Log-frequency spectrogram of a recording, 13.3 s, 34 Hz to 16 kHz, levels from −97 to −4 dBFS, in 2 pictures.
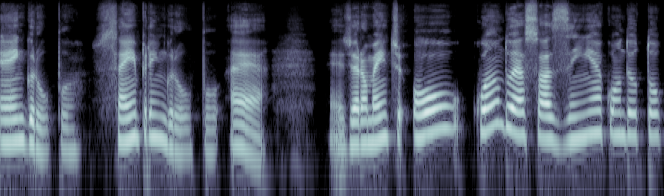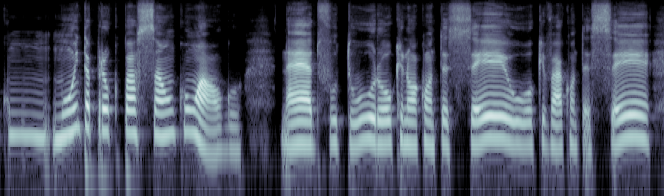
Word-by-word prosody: Em 185 Hz, +1 st, +3 dB
grupo, 145 Hz, -4 st, -7 dB
sempre 210 Hz, +4 st, 0 dB
em 210 Hz, -2 st, -4 dB
grupo, 135 Hz, -2 st, -10 dB
é. 165 Hz, -1 st, -2 dB, 0.6 s
É, -, -, -10 dB
geralmente 180 Hz, +5 st, +1 dB
Ou, 255 Hz, +6 st, +2 dB
quando 290 Hz, +4 st, +1 dB
é 240 Hz, -3 st, +7 dB
sozinha, 210 Hz, +3 st, 0 dB
quando 235 Hz, -1 st, -4 dB
eu 225 Hz, -, -1 dB
tô 225 Hz, 0 st, -5 dB
com 225 Hz, +2 st, -18 dB, 0.4 s
muita 255 Hz, +8 st, 0 dB
preocupação 245 Hz, -3 st, +1 dB
com 250 Hz, -1 st, 0 dB
algo, 145 Hz, +2 st, +1 dB, 0.4 s
né, 175 Hz, +2 st, +7 dB
do 170 Hz, -, -16 dB
futuro, 180 Hz, +1 st, -3 dB
ou 180 Hz, -, -1 dB
que 195 Hz, -, -7 dB
não 175 Hz, -, 0 dB
aconteceu, 180 Hz, +3 st, 0 dB
ou 170 Hz, 0 st, -6 dB
que 185 Hz, -, -11 dB
vai 165 Hz, -2 st, +1 dB
acontecer, 195 Hz, +5 st, -2 dB
195 Hz, 140 wpm, -23 LUFS, 175-230 Hz, 0.6 s, é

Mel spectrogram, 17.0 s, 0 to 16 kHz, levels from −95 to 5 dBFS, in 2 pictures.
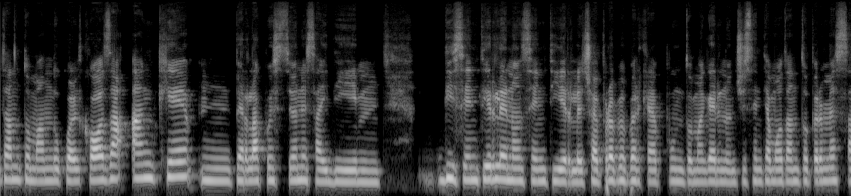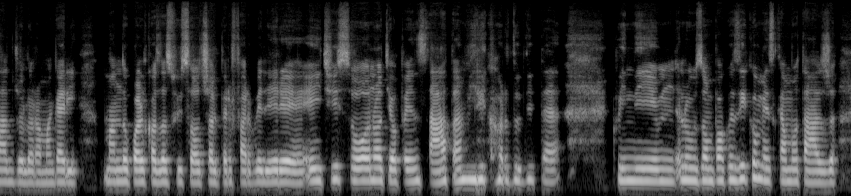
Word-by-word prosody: tanto 215 Hz, -1 st, -1 dB
mando 195 Hz, 0 st, -1 dB
qualcosa 210 Hz, +3 st, +3 dB
anche, 250 Hz, +3 st, +2 dB
mhmm, 200 Hz, -1 st, -2 dB
per 200 Hz, +1 st, 0 dB
la 200 Hz, 0 st, +3 dB
questione 205 Hz, +1 st, -2 dB
sai 195 Hz, -2 st, -2 dB
di 185 Hz, 0 st, 0 dB
mhmm, 180 Hz, -1 st, -4 dB, 0.5 s
di 220 Hz, +3 st, +1 dB
sentirle 220 Hz, +1 st, +2 dB
e -, -, +4 dB
non 205 Hz, -1 st, +1 dB
sentirle, 195 Hz, -2 st, -1 dB
cioè 190 Hz, +1 st, +1 dB
proprio 205 Hz, +2 st, +1 dB
perché 195 Hz, -1 st, -3 dB
appunto 185 Hz, 0 st, -4 dB
magari 185 Hz, +1 st, -1 dB
non 180 Hz, -1 st, -4 dB
ci 190 Hz, +2 st, -7 dB
sentiamo 190 Hz, +1 st, -2 dB
tanto 195 Hz, 0 st, -2 dB
per 195 Hz, 0 st, 0 dB
messaggio, 190 Hz, -2 st, -3 dB
allora 180 Hz, -1 st, -2 dB
magari 175 Hz, 0 st, -1 dB, 0.2 s
mando 190 Hz, 0 st, 0 dB
qualcosa 185 Hz, 0 st, +3 dB
sui 185 Hz, 0 st, -4 dB
social 175 Hz, 0 st, 0 dB
per 180 Hz, +2 st, -5 dB
far 175 Hz, -2 st, -4 dB
vedere: 180 Hz, -1 st, +3 dB
"Ehi 195 Hz, +1 st, +1 dB
ci 220 Hz, +2 st, -3 dB
sono 200 Hz, -1 st, +4 dB
ti 195 Hz, -, -5 dB
ho 190 Hz, -, +5 dB
pensata 190 Hz, 0 st, +1 dB
mi 215 Hz, 0 st, +4 dB
ricordo 210 Hz, -1 st, -2 dB
di 210 Hz, +2 st, -6 dB
te." 185 Hz, -3 st, -6 dB, 0.5 s
Quindi, 200 Hz, -1 st, 0 dB
mhmm, 195 Hz, -1 st, -3 dB
lo 210 Hz, -1 st, +3 dB
uso 205 Hz, 0 st, +2 dB
un -, -, +1 dB
po' 205 Hz, 0 st, +1 dB
così 215 Hz, +2 st, +1 dB
come 235 Hz, -1 st, +1 dB
escamotage 185 Hz, -2 st, -1 dB
195 Hz, 195 wpm, -25 LUFS, 185-205 Hz, 0.5 s, ho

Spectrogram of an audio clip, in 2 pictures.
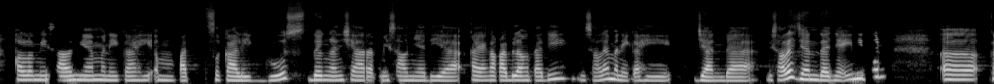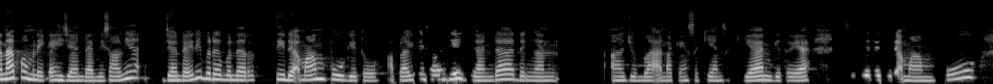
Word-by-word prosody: Kalau 210 Hz, -1 st, +3 dB
misalnya 205 Hz, 0 st, +2 dB
menikahi 195 Hz, -1 st, 0 dB
4 190 Hz, -3 st, -2 dB, 0.2 s
sekaligus 190 Hz, -, 0 dB
dengan 205 Hz, -1 st, +3 dB
syarat 190 Hz, -3 st, 0 dB
misalnya 190 Hz, -1 st, -2 dB
dia 185 Hz, -1 st, +1 dB
kayak 190 Hz, -1 st, +1 dB
Kakak 190 Hz, -1 st, +3 dB
bilang 195 Hz, 0 st, +4 dB
tadi, 230 Hz, +9 st, 0 dB
misalnya 195 Hz, +4 st, -1 dB
menikahi 180 Hz, -3 st, -1 dB, 0.2 s
janda 175 Hz, -1 st, +1 dB
misalnya 205 Hz, +11 st, +5 dB
jandanya 200 Hz, -5 st, +4 dB
ini 250 Hz, +5 st, +5 dB
pun 350 Hz, 0 st, -1 dB, 0.6 s
eee, 220 Hz, -1 st, +5 dB, 0.2 s
kenapa 275 Hz, +6 st, +5 dB
menikahi 200 Hz, -3 st, 0 dB
janda? 185 Hz, -3 st, -1 dB
Misalnya 195 Hz, -, -1 dB, 0.2 s
janda 195 Hz, -1 st, +1 dB
ini 270 Hz, -, +2 dB
benar-benar 210 Hz, -5 st, +1 dB, 0.2 s
tidak 215 Hz, -4 st, +2 dB
mampu 230 Hz, +3 st, +2 dB
gitu, 175 Hz, -2 st, -5 dB
apalagi 190 Hz, +2 st, -3 dB
misalnya 225 Hz, -1 st, -2 dB
dia 255 Hz, -, +7 dB
janda 185 Hz, +4 st, -1 dB, 0.2 s
dengan, 185 Hz, -2 st, -4 dB, 0.7 s
eee, 185 Hz, 0 st, -3 dB
jumlah 180 Hz, -1 st, -4 dB
anak 180 Hz, 0 st, -6 dB
yang 185 Hz, -, -7 dB
sekian 180 Hz, +1 st, -8 dB
sekian 185 Hz, +1 st, -1 dB
gitu 180 Hz, -1 st, -8 dB
ya, 180 Hz, +1 st, +1 dB, 0.4 s
sehingga 425 Hz, +1 st, -7 dB
dia -, -, -2 dB
tidak 385 Hz, -, -4 dB
mampu 220 Hz, -, -3 dB
195 Hz, 145 wpm, -20 LUFS, 185-220 Hz, 0.7 s, dia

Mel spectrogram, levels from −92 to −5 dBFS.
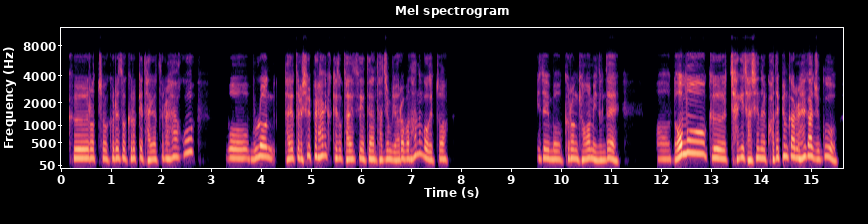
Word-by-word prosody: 그렇죠. 170 Hz, -2 st, +1 dB
그래서 170 Hz, +3 st, -2 dB
그렇게 170 Hz, +3 st, -3 dB
다이어트를 155 Hz, +3 st, -2 dB
하고 195 Hz, -, -3 dB, 0.6 s
뭐 170 Hz, 0 st, -1 dB
물론 185 Hz, +3 st, +2 dB, 0.2 s
다이어트를 165 Hz, +2 st, -1 dB
실패를 205 Hz, +1 st, +1 dB
하니까 215 Hz, -1 st, -2 dB
계속 170 Hz, -3 st, -3 dB
다이어트에 155 Hz, +1 st, 0 dB
대한 155 Hz, +1 st, +1 dB
다짐을 145 Hz, +1 st, -2 dB
여러 145 Hz, +3 st, 0 dB
번 160 Hz, 0 st, -1 dB
하는 230 Hz, +9 st, -3 dB
거겠죠. 155 Hz, -, -2 dB, 1.8 s
이제 170 Hz, +1 st, -1 dB
뭐 155 Hz, -3 st, -2 dB
그런 165 Hz, -1 st, -1 dB
경험이 155 Hz, +3 st, 0 dB
있는데 140 Hz, +1 st, 0 dB, 0.8 s
어 155 Hz, 0 st, -6 dB
너무 255 Hz, -, +6 dB
그 175 Hz, -3 st, +3 dB
자기 180 Hz, +4 st, +1 dB
자신을 165 Hz, +4 st, +1 dB
과대평가를 185 Hz, +1 st, +1 dB
해 195 Hz, -, +3 dB
가지고 175 Hz, -, 0 dB
170 Hz, 305 characters per minute, -25 LUFS, 155-185 Hz, 1.8 s, 너무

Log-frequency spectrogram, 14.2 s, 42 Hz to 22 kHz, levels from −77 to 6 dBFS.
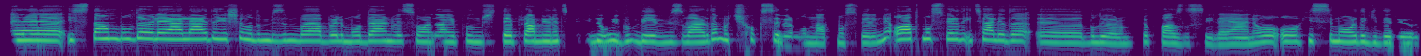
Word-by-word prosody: Eee, 245 Hz, -1 st, +4 dB
İstanbul'da 295 Hz, +3 st, +1 dB
öyle 290 Hz, -1 st, +3 dB
yerlerde 275 Hz, +1 st, +5 dB
yaşamadım. 265 Hz, -3 st, -1 dB
Bizim 235 Hz, +1 st, -4 dB
bayağı 230 Hz, -2 st, +2 dB
böyle 225 Hz, 0 st, +1 dB
modern 220 Hz, +1 st, 0 dB
ve 215 Hz, -, -4 dB
sonradan 210 Hz, -1 st, -3 dB
yapılmış 205 Hz, 0 st, -6 dB
deprem 215 Hz, +1 st, +4 dB
yönetmeliğine 220 Hz, 0 st, -2 dB
uygun 220 Hz, 0 st, -2 dB
bir 215 Hz, -, +2 dB
evimiz 200 Hz, -1 st, -2 dB
vardı 200 Hz, +5 st, +3 dB
ama 285 Hz, -3 st, 0 dB
çok 270 Hz, +1 st, -7 dB
seviyorum 190 Hz, -6 st, -3 dB
onun 180 Hz, 0 st, -8 dB
atmosferini. 185 Hz, -, -4 dB
O 315 Hz, -, +3 dB
atmosferi 280 Hz, -1 st, +3 dB
de 265 Hz, -, -6 dB
İtalya'da, 235 Hz, -2 st, -1 dB
eee, 190 Hz, -2 st, -4 dB
buluyorum 175 Hz, -3 st, -3 dB
çok 205 Hz, +1 st, -9 dB
fazlasıyla. 170 Hz, -3 st, -4 dB
Yani 165 Hz, +2 st, -3 dB
o 210 Hz, +2 st, 0 dB
o 215 Hz, 0 st, 0 dB
hissimi 220 Hz, 0 st, -2 dB
orada 205 Hz, 0 st, +1 dB
gideriyorum. 185 Hz, -2 st, -3 dB
215 Hz, 155 wpm, -21 LUFS, 195-245 Hz, -, yerlerde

